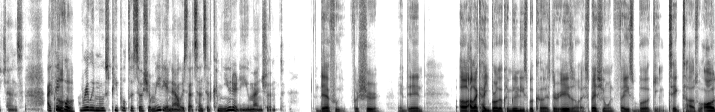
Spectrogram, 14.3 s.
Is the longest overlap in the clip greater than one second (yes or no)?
no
